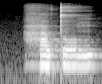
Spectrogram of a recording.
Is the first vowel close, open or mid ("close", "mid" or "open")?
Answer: open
